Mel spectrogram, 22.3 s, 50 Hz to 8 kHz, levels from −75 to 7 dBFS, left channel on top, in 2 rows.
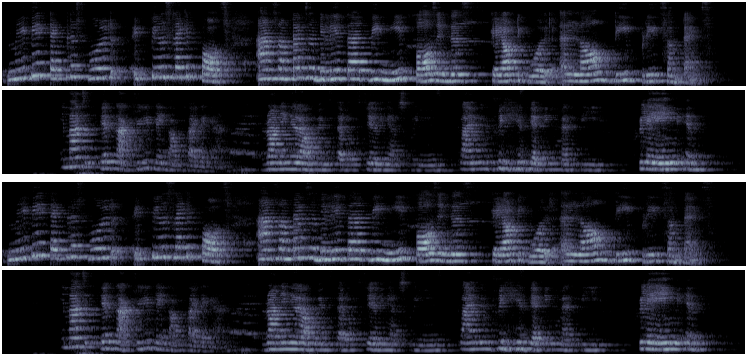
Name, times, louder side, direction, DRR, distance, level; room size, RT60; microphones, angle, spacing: voice 1, 0.1-10.5 14.6-14.9, equal, 80° left, -1 dB, 1.1 m, -27 dB
voice 2, 12.0-14.6 15.0-17.7 18.0-20.1 20.7-21.6, equal, 20° left, -7 dB, 2.6 m, -33 dB
7.6 x 3.9 x 3.8 m, 0.87 s
head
